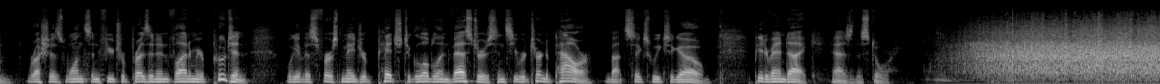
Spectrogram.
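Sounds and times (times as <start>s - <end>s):
speech: 0.3s - 9.7s
applause for Vladimir Putin at an investor forum: 9.3s - 11.6s.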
